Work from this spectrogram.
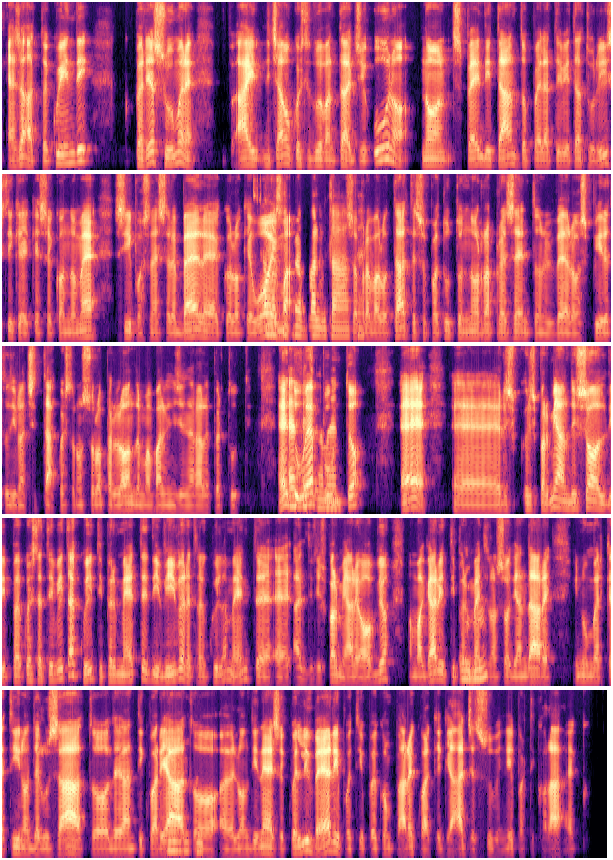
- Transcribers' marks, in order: tapping
- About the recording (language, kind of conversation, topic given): Italian, podcast, Che consiglio daresti per viaggiare con poco budget?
